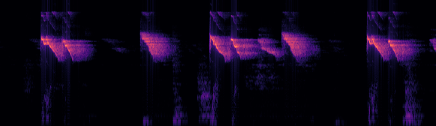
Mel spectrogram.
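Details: Lure song from a captive Oriental white-eye kept three months: high, sweet twittering phrases of fast descending notes, about four bursts in six seconds, separated by short gaps, faint clicks beneath.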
